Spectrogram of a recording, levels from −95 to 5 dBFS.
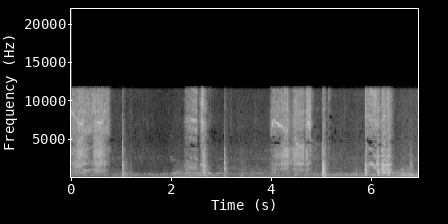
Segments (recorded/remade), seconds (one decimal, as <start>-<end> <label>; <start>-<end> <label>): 0.0-6.9 recorded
